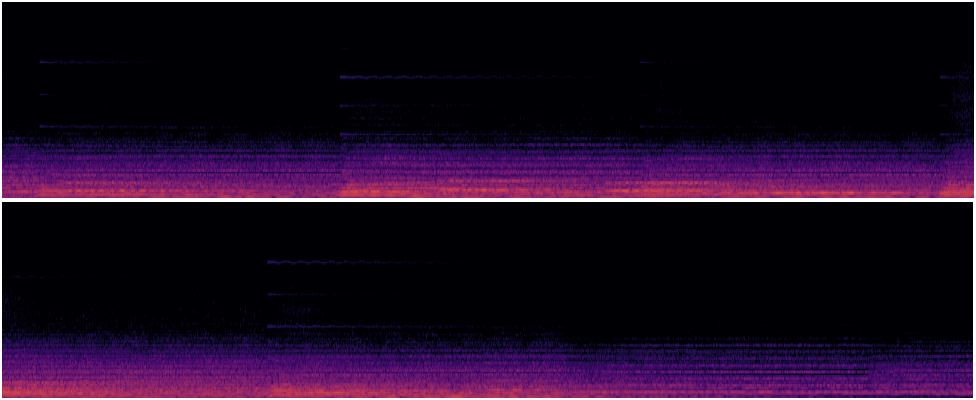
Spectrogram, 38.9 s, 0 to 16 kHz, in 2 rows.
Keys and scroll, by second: 8.9-9.6 typing, 16.1 s, 19.9 a, 28.2 ctrl+c, 28.3 ctrl+v, 31.6 ctrl+g.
